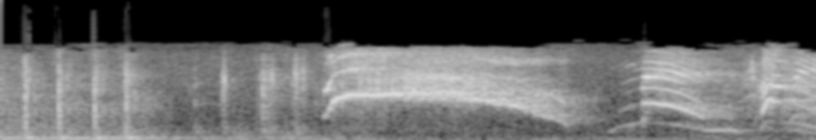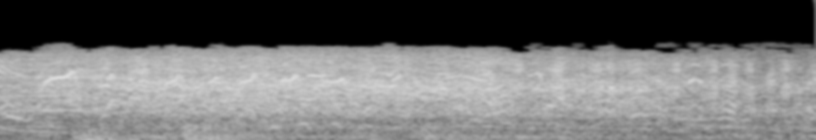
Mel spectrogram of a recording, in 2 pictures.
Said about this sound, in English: Well, here's Tessie Tinfoil's house. I hope she's home. Go ahead and knock.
